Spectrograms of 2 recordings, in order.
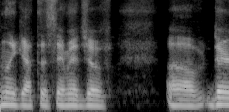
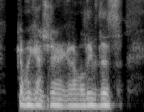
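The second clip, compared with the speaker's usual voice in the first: rushed rapid-fire delivery, much faster. Demonstrating a way of explaining something, very fast talking. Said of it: "in that very fast way of talking".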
